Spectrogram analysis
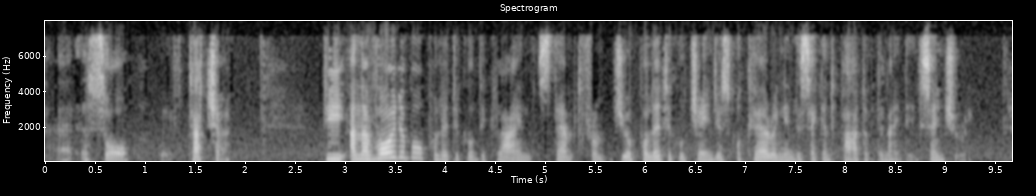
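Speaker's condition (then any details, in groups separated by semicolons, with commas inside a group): No condition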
